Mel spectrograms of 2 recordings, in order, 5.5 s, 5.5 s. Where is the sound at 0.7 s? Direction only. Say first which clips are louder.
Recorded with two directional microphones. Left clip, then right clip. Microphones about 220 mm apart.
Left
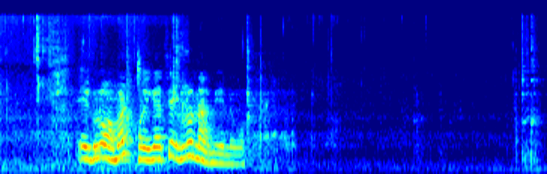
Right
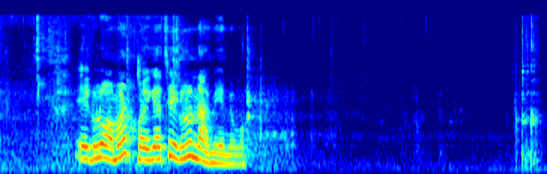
Right 4 dB; 50° right (ahead or behind).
